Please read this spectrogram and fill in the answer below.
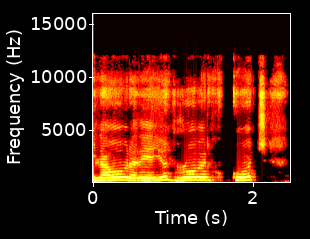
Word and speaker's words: Robert: no el caso de Robert coach como padre de la bacteriología nos cuenta un poco de su experiencia y les voy a narrar una parte chiquitita nada más Robert coach se pronuncia Rober él es este médico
